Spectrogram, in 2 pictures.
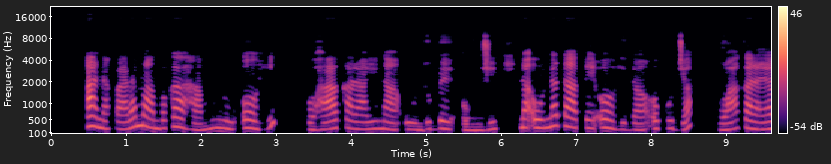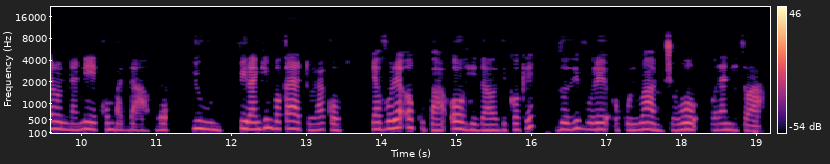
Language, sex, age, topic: Oshiwambo, male, 25-35, agriculture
